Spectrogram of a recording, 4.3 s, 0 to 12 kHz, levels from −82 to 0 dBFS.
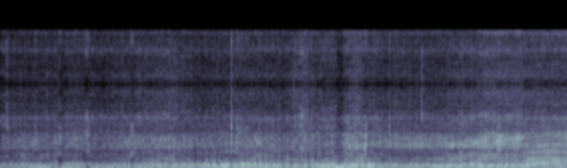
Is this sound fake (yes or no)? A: yes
